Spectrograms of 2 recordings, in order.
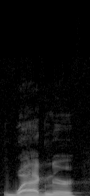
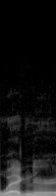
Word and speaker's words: Wagner: Jared Wagner, just learned that you actually don't say his name Wagner, it's pronounced Wagner.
